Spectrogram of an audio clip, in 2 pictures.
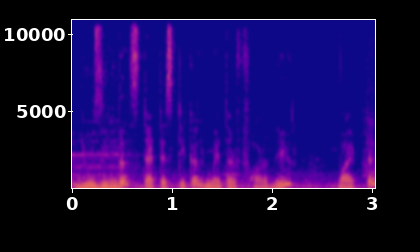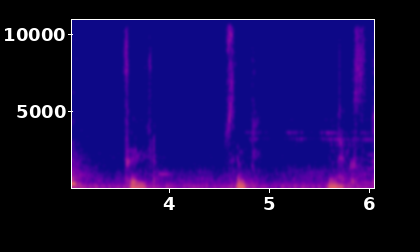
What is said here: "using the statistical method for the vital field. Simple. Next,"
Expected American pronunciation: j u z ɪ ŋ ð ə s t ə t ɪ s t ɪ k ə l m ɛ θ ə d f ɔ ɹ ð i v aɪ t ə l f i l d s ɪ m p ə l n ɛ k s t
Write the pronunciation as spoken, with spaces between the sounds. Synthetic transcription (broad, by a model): j u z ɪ ŋ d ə s t ə t ɪ s t ɪ k ə l m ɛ t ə d f ɔ ɹ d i v aɪ t ə l f i l d s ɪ m p l n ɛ k s t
